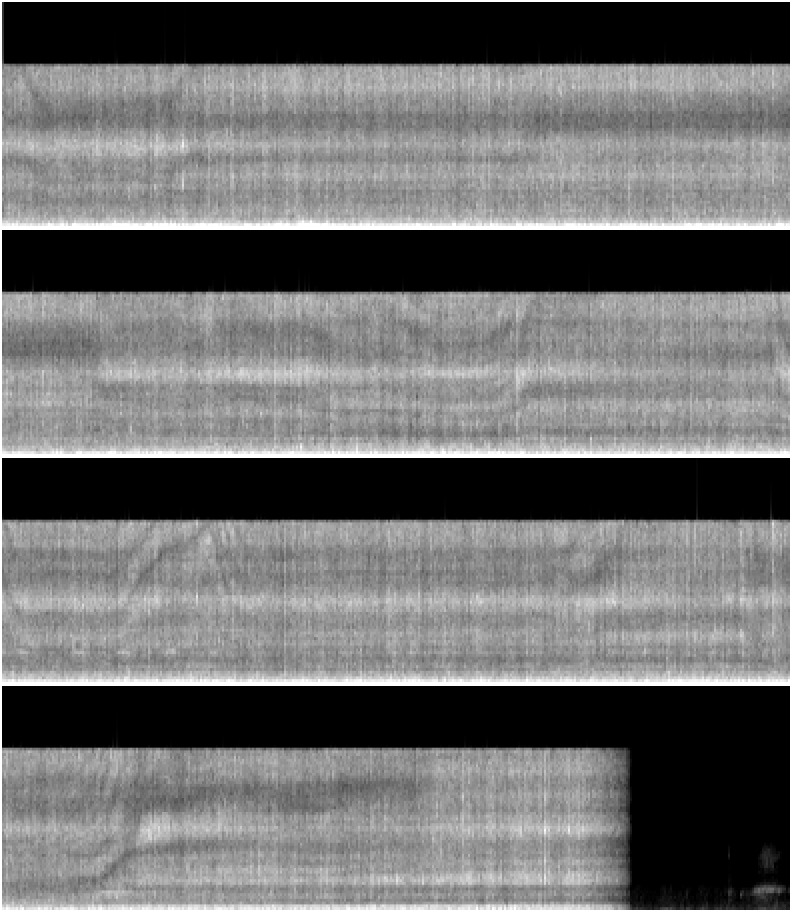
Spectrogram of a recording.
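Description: Water rushing out of an irrigation pump set's outlet pipe and splashing onto the ground, a loud steady gushing that cuts off suddenly at the end.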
